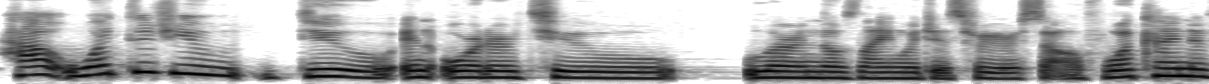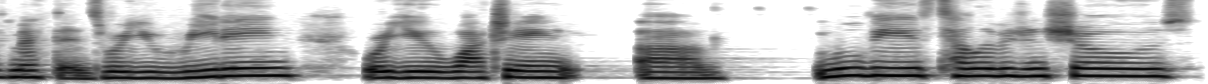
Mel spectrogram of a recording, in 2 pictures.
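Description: A woman's voice: on the low side, takes it slowly, mellow. A woman hosting a language podcast, reading a scripted intro and then interviewing a guest in an upbeat way. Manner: upbeat, asks questions, laughs along with the guest. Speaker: podcast host.

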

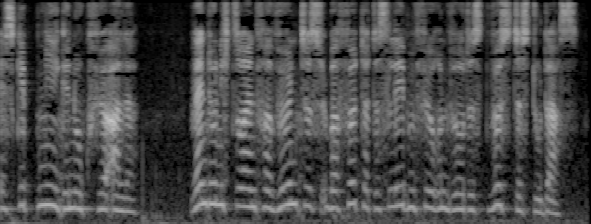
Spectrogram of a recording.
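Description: Woman reading stern she-cat leader, firm, commanding, bright sharp tone. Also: fairly high pitch, normal speed. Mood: angry.

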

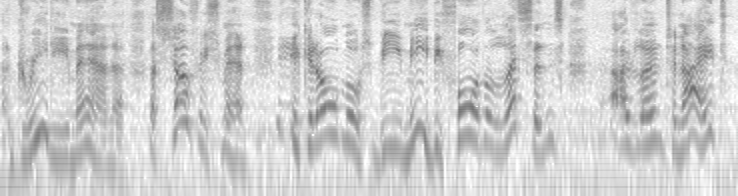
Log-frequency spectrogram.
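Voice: mid-range voice, sing-song, a little slow, fairly bright tone, a little hiss or hum. An actor playing a frightened old male miser in a radio drama, speaking in a dramatic, exclamatory way. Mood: humbled, troubled. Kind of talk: theatrical radio drama acting.

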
